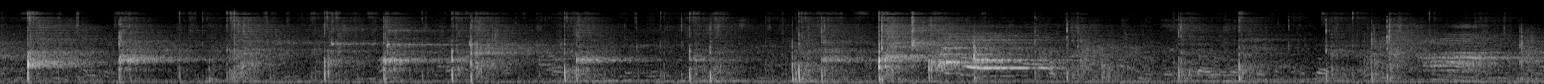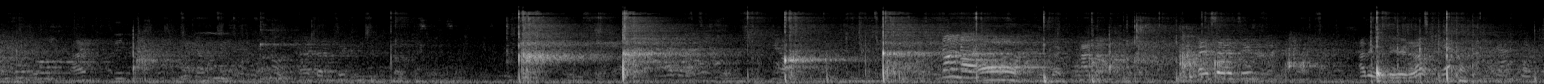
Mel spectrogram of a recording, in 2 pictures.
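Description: Pickleball rallies: paddles hitting a hard plastic pickleball with sharp pops about once a second, echoing in a large indoor hall. The hits stop about eight seconds in and start again after about twenty seconds.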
